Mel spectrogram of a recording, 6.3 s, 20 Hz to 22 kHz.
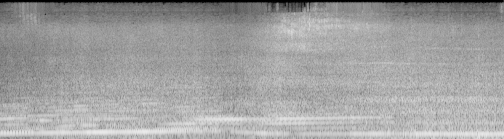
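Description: A Citroën Saxo VTS 90 with a close-ratio racing gearbox accelerates hard; its engine roars loud and steady, rising in pitch through the revs with a brief dip at a gear change.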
